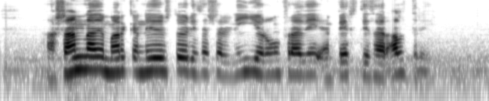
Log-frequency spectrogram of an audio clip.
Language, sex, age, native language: Icelandic, male, 30-39, Icelandic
